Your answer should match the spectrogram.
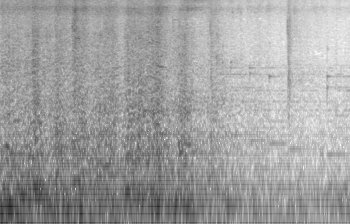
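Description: Small caterpillar roller coaster running on its track at slow speed: a loud noisy rumble that fades steadily, with background music under it.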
